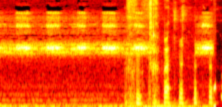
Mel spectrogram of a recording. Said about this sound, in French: C'est comme genre un, un gros blanc, un petit peu. Ça s'appelle les grillons, genre. C'est un gros blanc.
